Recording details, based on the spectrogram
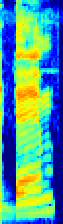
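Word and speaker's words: damn: अगली मीनिंग है डैम। इसको एम के बाद एन है तो एन नहीं पढ़ेंगे।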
